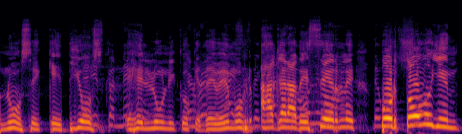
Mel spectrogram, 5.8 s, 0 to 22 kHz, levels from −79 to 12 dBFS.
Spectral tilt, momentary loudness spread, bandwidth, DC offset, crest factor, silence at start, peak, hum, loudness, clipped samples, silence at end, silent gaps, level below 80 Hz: -7 dB/octave; 12 LU; 11 kHz; under 0.1%; 16 dB; 0 s; 0 dBFS; none; -16 LUFS; under 0.1%; 0.05 s; none; -54 dBFS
